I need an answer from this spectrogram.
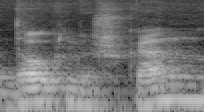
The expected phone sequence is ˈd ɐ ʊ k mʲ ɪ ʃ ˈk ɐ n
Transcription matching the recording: ˈd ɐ ʊ k mʲ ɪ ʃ ˈk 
